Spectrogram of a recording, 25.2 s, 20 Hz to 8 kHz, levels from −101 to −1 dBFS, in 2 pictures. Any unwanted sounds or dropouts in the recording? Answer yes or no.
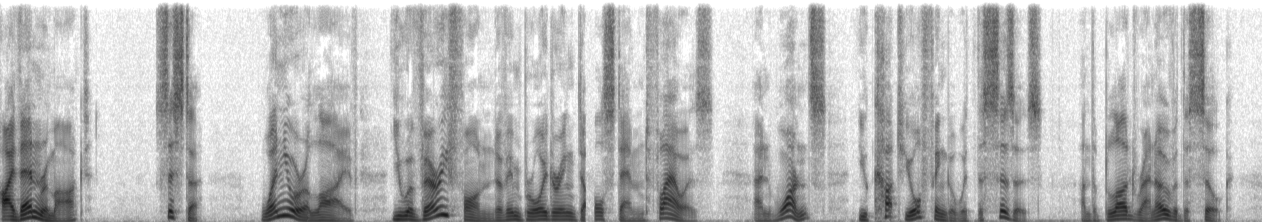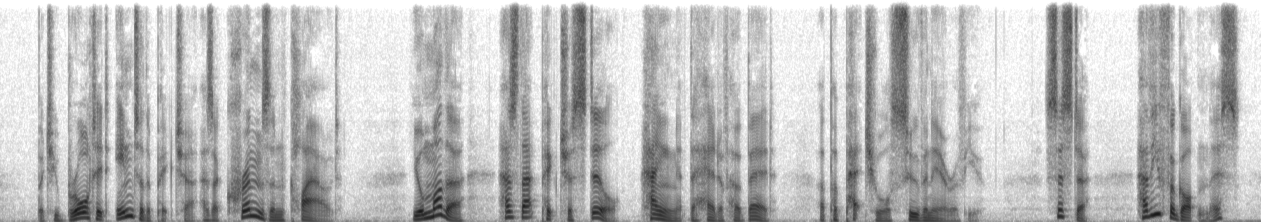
yes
